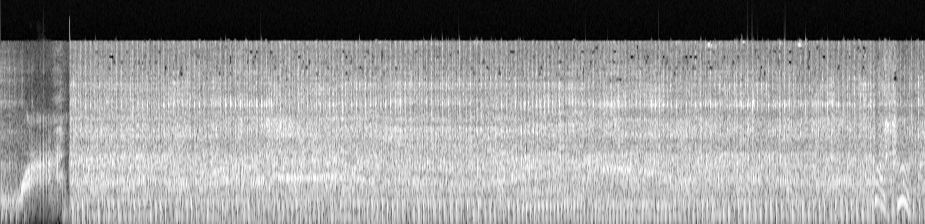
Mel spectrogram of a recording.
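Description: A dirt bike engine roars steadily while riding over rough ground.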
